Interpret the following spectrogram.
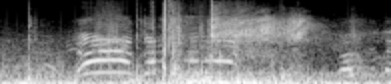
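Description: Battlefield gunfire: several sharp shots, two close together about a second in, over a steady low rumble, with a man's brief shout.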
